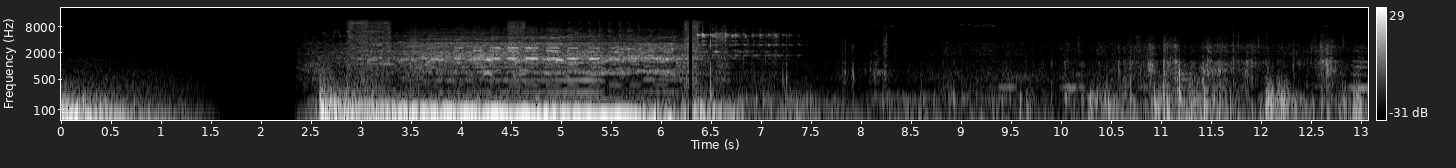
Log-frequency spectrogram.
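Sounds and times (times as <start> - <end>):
music: 2.4 - 6.3.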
